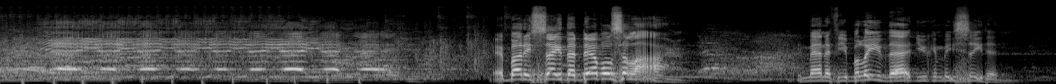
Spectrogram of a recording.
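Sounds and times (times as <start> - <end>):
audience shouting: 0.0 - 4.5
audience clapping: 0.0 - 5.6
speech: 5.0 - 6.8, 8.0 - 10.1.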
